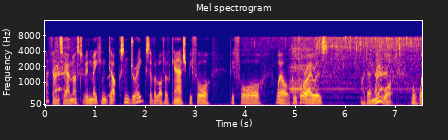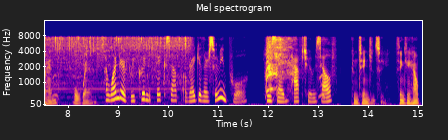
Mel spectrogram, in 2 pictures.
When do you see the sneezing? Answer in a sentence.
The sneezing can be heard from 0.1 to 1.4 s, from 6.6 to 7.8 s and from 11.9 to 13.2 s.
